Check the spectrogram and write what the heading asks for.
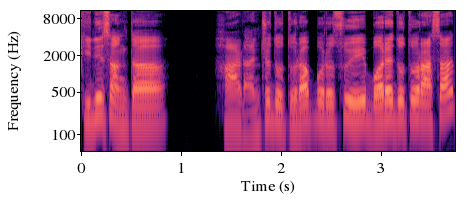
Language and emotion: Goan Konkani, surprised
